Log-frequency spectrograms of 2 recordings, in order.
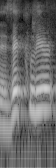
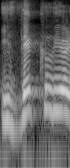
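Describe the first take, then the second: First: The 'th' of 'that' merges into 'is'. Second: The 'th' of 'that' is said clearly and separately. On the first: The speaker calls it right. "그냥 is that clear? 이렇게 읽는 거죠" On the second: The speaker calls it wrong. "이렇게 읽는 게 아니라"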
